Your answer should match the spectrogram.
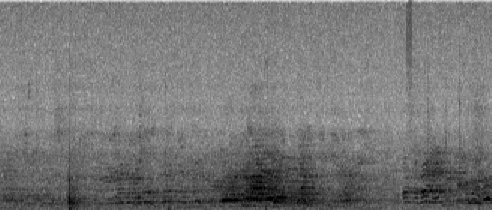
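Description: Faint voices of players calling out across an open football ground, with a single sharp knock about a second in.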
